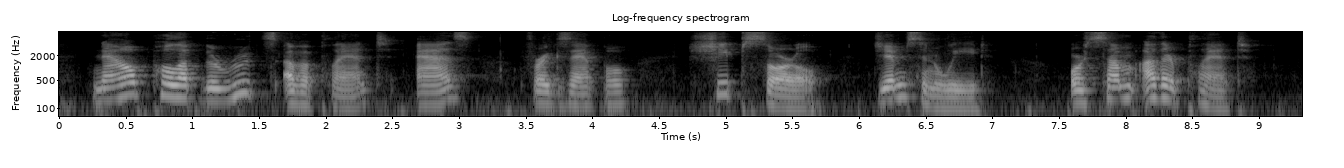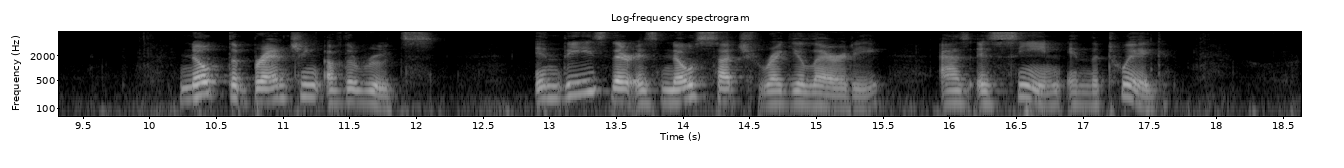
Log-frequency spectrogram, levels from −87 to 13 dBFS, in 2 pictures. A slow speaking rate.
Yes: slow, 120 wpm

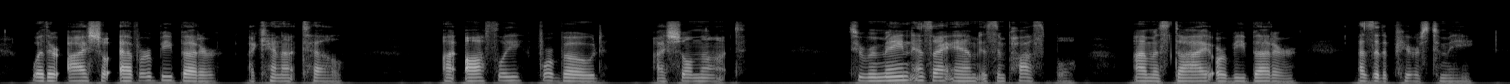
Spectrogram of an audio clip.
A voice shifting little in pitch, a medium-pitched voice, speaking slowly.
Yes: narrow, 1.8 semitones; medium, 155 Hz; slow, 130 wpm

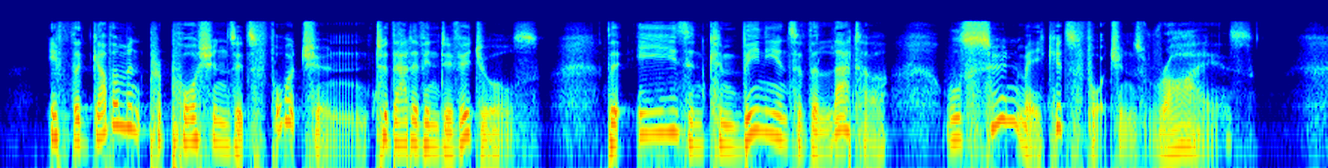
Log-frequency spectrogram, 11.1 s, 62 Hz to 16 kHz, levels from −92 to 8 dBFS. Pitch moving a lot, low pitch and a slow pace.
No: wide, 6.6 semitones; medium, 160 Hz; slow, 130 wpm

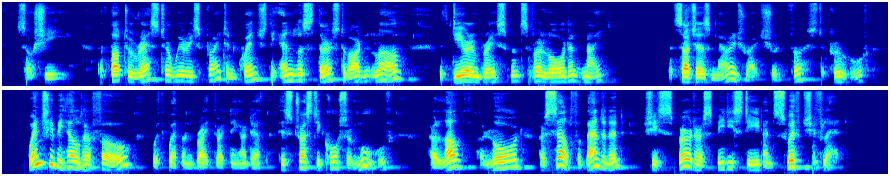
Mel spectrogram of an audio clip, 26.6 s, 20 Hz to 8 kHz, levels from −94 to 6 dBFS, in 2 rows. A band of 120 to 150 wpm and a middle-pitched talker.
Yes: average, 145 wpm; medium, 150 Hz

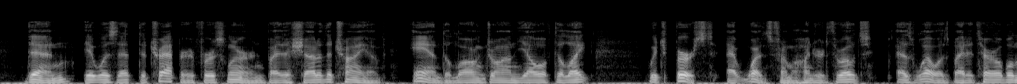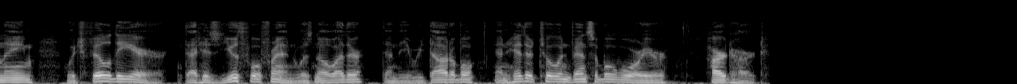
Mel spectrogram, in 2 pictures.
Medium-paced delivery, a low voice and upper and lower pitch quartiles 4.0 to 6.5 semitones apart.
Yes: average, 160 wpm; low, 100 Hz; average, 4.7 semitones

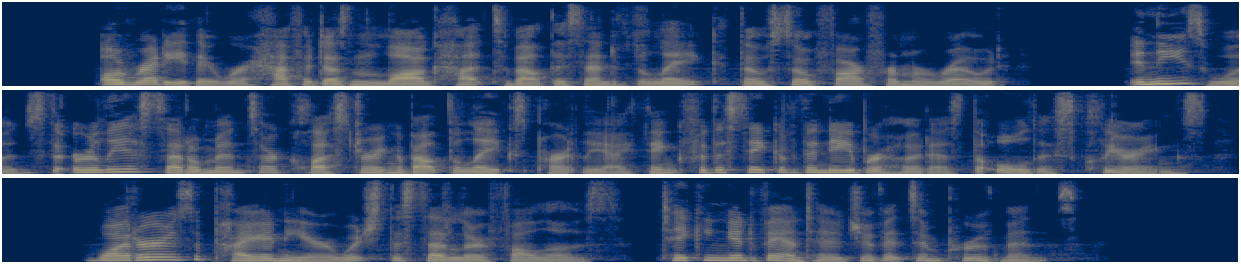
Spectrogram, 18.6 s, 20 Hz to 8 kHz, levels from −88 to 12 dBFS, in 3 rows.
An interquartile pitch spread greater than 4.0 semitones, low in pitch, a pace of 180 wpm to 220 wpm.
No: average, 4.7 semitones; medium, 165 Hz; average, 185 wpm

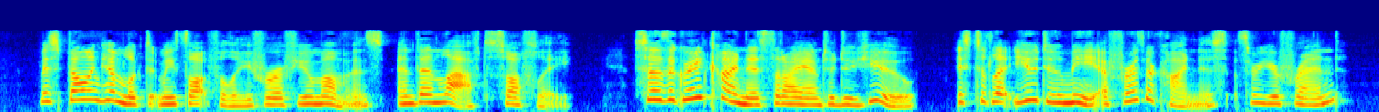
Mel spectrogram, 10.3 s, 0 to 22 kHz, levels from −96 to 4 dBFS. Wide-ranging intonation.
Yes: wide, 6.3 semitones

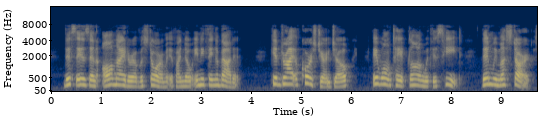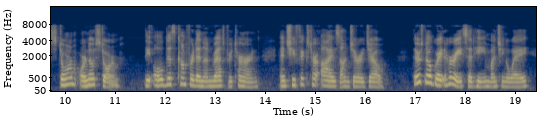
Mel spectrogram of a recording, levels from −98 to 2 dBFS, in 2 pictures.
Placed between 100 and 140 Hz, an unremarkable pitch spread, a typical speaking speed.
No: high, 195 Hz; average, 4.2 semitones; average, 175 wpm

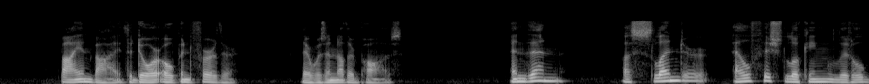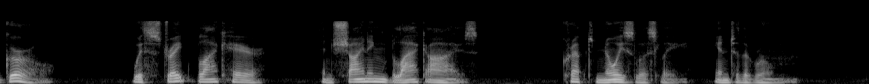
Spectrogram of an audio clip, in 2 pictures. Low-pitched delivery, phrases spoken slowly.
Yes: low, 105 Hz; slow, 110 wpm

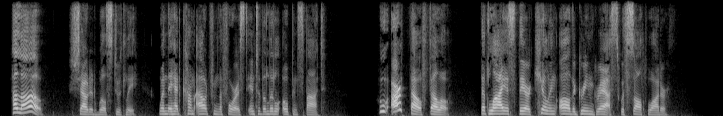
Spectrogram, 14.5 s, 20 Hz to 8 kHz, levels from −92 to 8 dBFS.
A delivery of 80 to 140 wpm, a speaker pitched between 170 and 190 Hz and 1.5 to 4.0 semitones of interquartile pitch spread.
Yes: slow, 135 wpm; medium, 185 Hz; average, 3.3 semitones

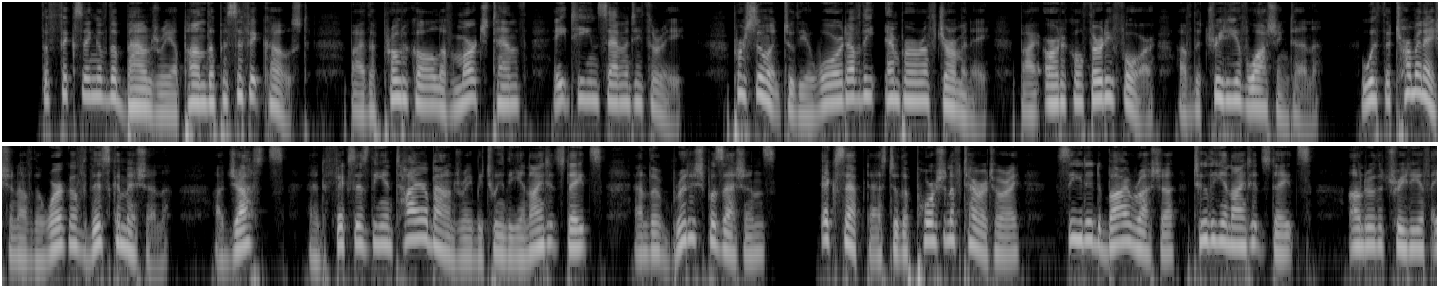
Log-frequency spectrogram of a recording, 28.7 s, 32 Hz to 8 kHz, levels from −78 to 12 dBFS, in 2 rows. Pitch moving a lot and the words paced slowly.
No: wide, 6.6 semitones; average, 155 wpm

